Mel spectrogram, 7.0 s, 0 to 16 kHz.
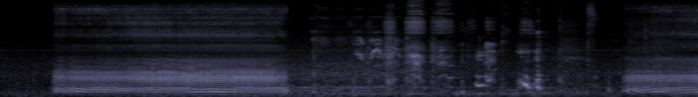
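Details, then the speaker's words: Loud snoring from a ~9-month-old female Cavalier King Charles Spaniel, tired after arriving home on her first day with another dog: two long, rattling snores separated by short snuffling sounds. "we have a snore here it's their first day together we just got inside the house and they're a little tired she's so loud"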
